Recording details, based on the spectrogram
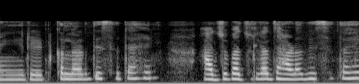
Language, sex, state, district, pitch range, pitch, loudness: Marathi, female, Maharashtra, Pune, 240-270 Hz, 255 Hz, -18 LUFS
